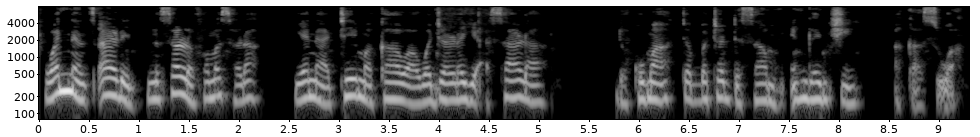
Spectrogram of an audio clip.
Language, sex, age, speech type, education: Hausa, female, 30-45, spontaneous, tertiary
